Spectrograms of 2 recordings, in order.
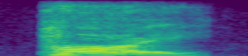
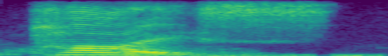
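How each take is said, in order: First: The word ends without any S sound. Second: The word ends with a loud, clear S. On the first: The speaker calls it wrong. "They just say pie" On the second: The speaker calls it right. "Make it make it nice and loud"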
